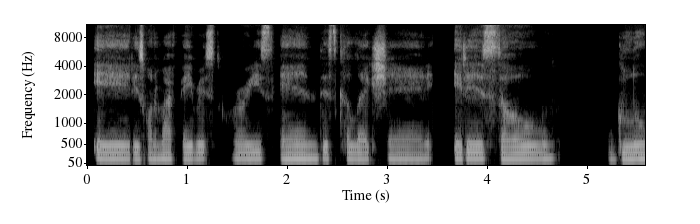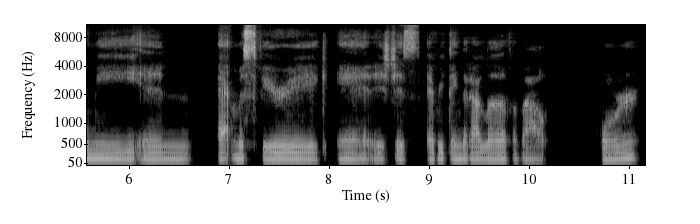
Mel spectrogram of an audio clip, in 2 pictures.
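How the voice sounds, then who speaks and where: Calm, low-key woman with a gravelly voice. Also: dry recording. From lives in Kentucky. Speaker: book reviewer. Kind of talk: casual recommendation talk to camera.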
